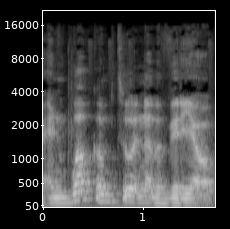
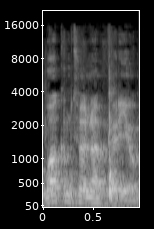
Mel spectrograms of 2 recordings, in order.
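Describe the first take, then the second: First: It is said in a put-on presenter voice. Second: It is said in his natural everyday voice.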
